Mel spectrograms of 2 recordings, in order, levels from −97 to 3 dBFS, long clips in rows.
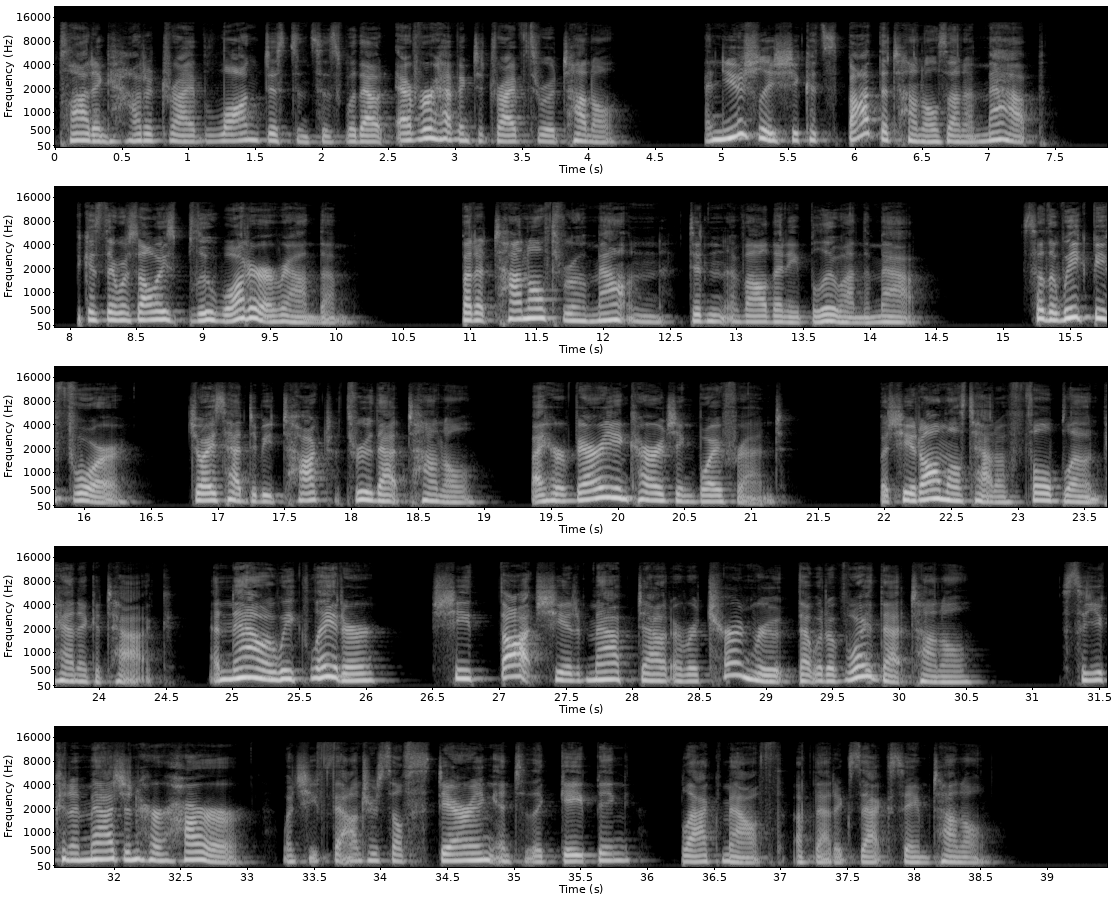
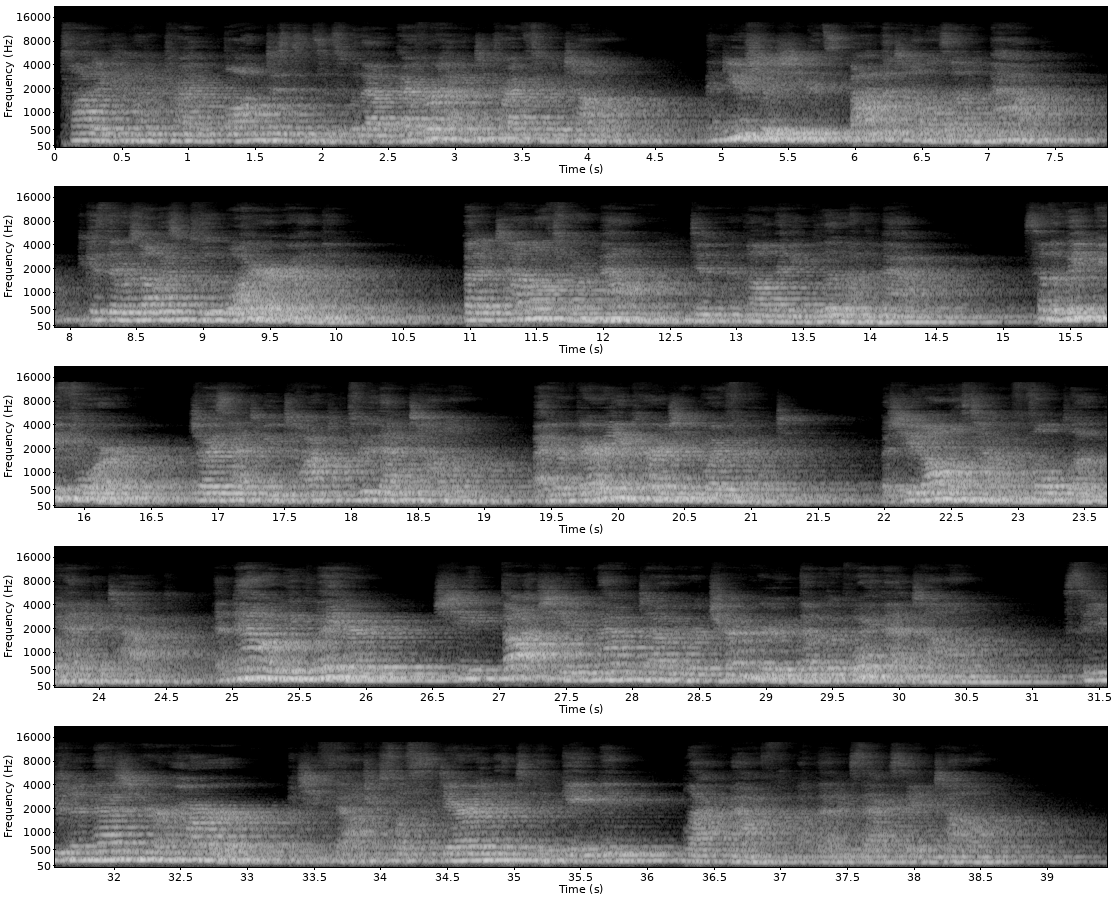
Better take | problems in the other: first | off-mic speech; far // room echo; strong; dies away in 2.3 s

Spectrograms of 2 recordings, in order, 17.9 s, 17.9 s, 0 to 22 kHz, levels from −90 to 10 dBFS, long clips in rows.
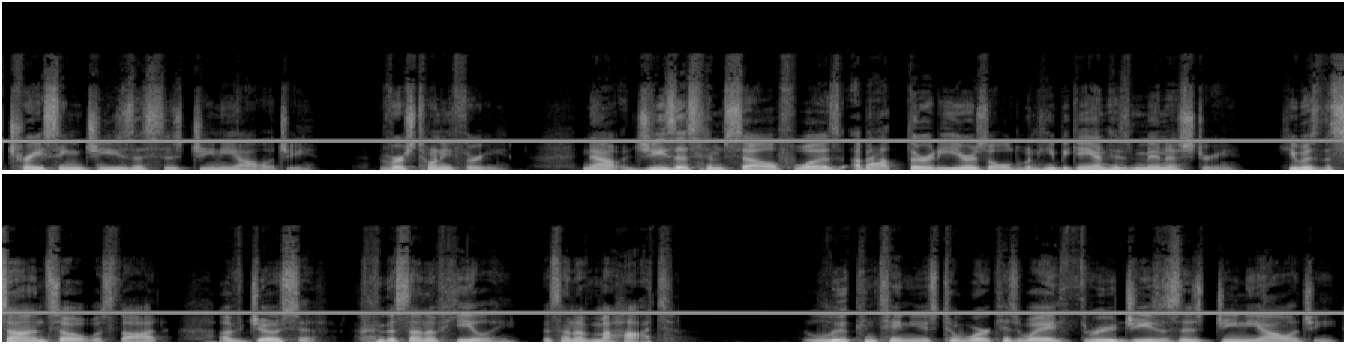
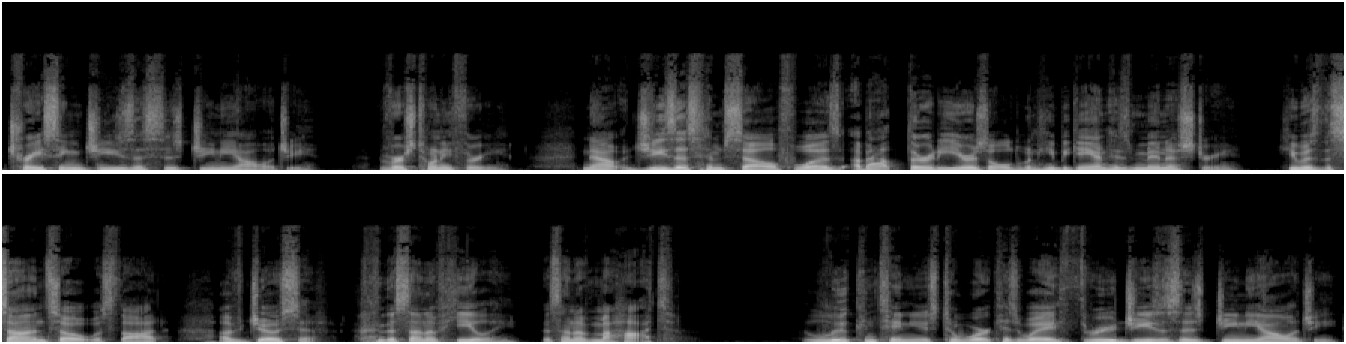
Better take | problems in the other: second | high-pitched whine; loud; throughout; 4 kHz, 5 dB below the speech

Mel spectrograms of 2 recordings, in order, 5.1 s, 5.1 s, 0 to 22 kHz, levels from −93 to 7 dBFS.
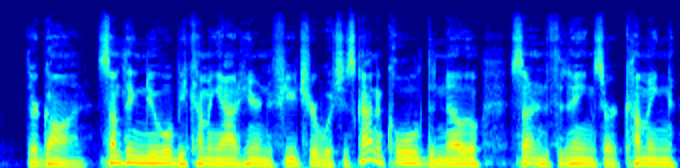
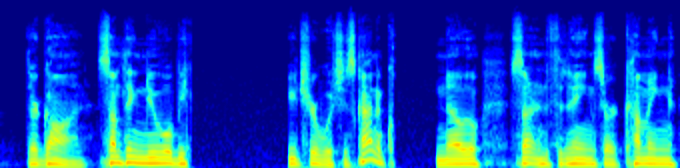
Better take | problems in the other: first | audio cutting out; at 1.5 s for 0.5 s and at 3 s

